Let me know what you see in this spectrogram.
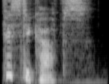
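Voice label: "fisticuffs", British English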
